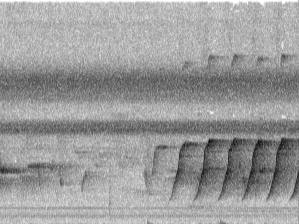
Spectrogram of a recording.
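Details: After a quiet start with faint notes, a black-naped monarch gives a run of five loud, sharply rising whistles at an even pace. A constant high-pitched background drone is present.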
